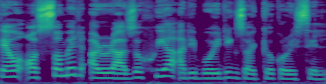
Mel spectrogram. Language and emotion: Assamese, neutral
